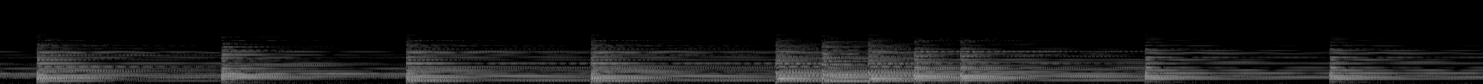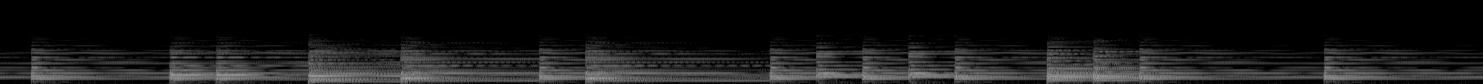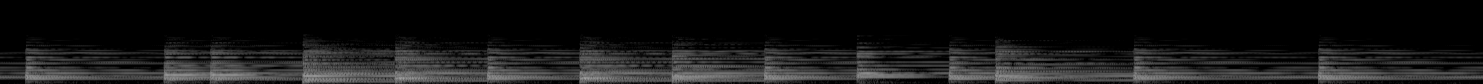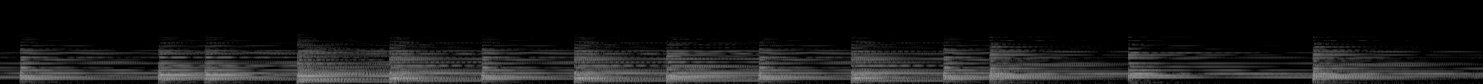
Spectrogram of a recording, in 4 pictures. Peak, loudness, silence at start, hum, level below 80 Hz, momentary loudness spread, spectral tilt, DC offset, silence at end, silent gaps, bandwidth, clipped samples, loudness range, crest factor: -20 dBFS; -37 LUFS; 0 s; none; -70 dBFS; 14 LU; -9.5 dB/octave; under 0.1%; 0 s; none; 5.6 kHz; under 0.1%; 6 LU; 18 dB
